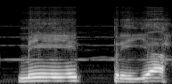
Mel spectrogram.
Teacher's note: మే పైన ఆఘాతం ఉంది, దీర్ఘంగా పలికిన తర్వాత మాత్రమే ఆఘాతం తీసుకోవాలి.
